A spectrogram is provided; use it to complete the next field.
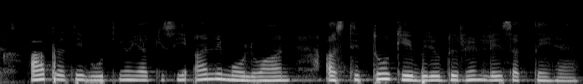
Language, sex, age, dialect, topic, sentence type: Hindi, female, 18-24, Marwari Dhudhari, banking, statement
